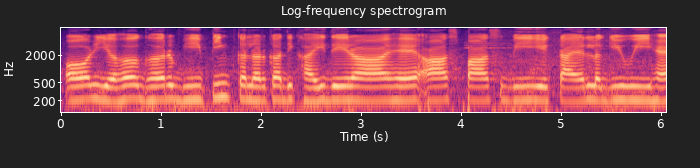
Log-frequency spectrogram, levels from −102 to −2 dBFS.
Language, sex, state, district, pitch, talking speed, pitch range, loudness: Hindi, female, Rajasthan, Bikaner, 205 Hz, 180 wpm, 200-210 Hz, -15 LUFS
